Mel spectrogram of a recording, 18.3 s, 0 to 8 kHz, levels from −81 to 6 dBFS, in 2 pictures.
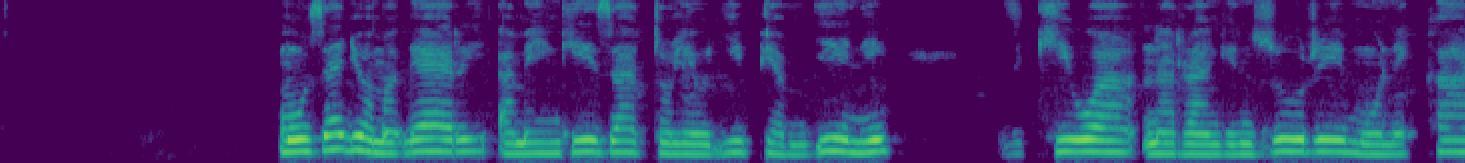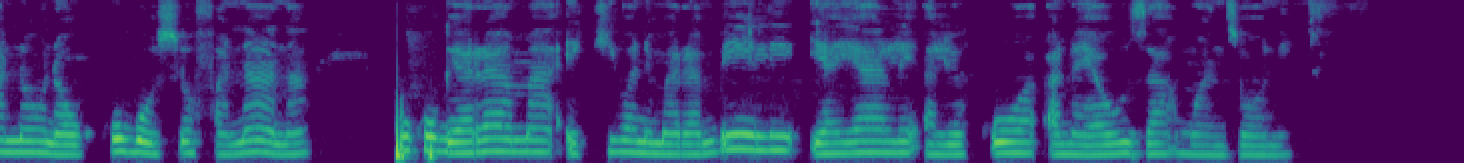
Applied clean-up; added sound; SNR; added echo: none; none; none; none.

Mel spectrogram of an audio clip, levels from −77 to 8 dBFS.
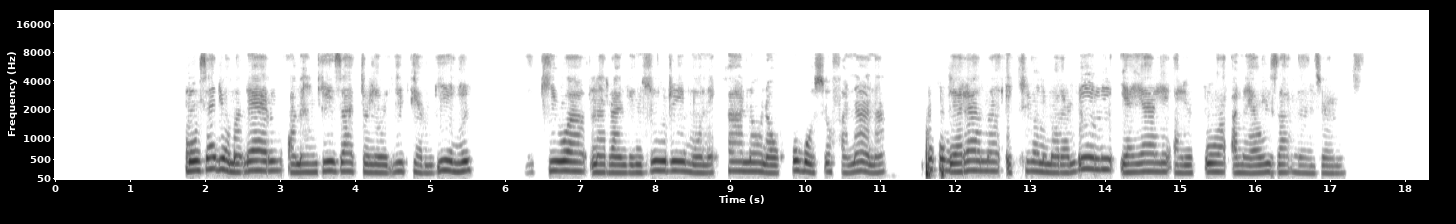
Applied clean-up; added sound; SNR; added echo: neural mask model Resemble Enhance denoiser.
